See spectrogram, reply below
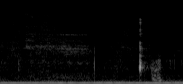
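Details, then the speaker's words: Baby with a tough case of the hiccups, moving a lot. "oh man you have a tough case of the hiccups you have a tough case of the hiccups"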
